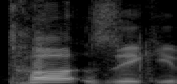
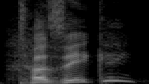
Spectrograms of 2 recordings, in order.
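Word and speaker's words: tzatziki: Tziki. The first Z is silent. Taziki. Tuzziki.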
